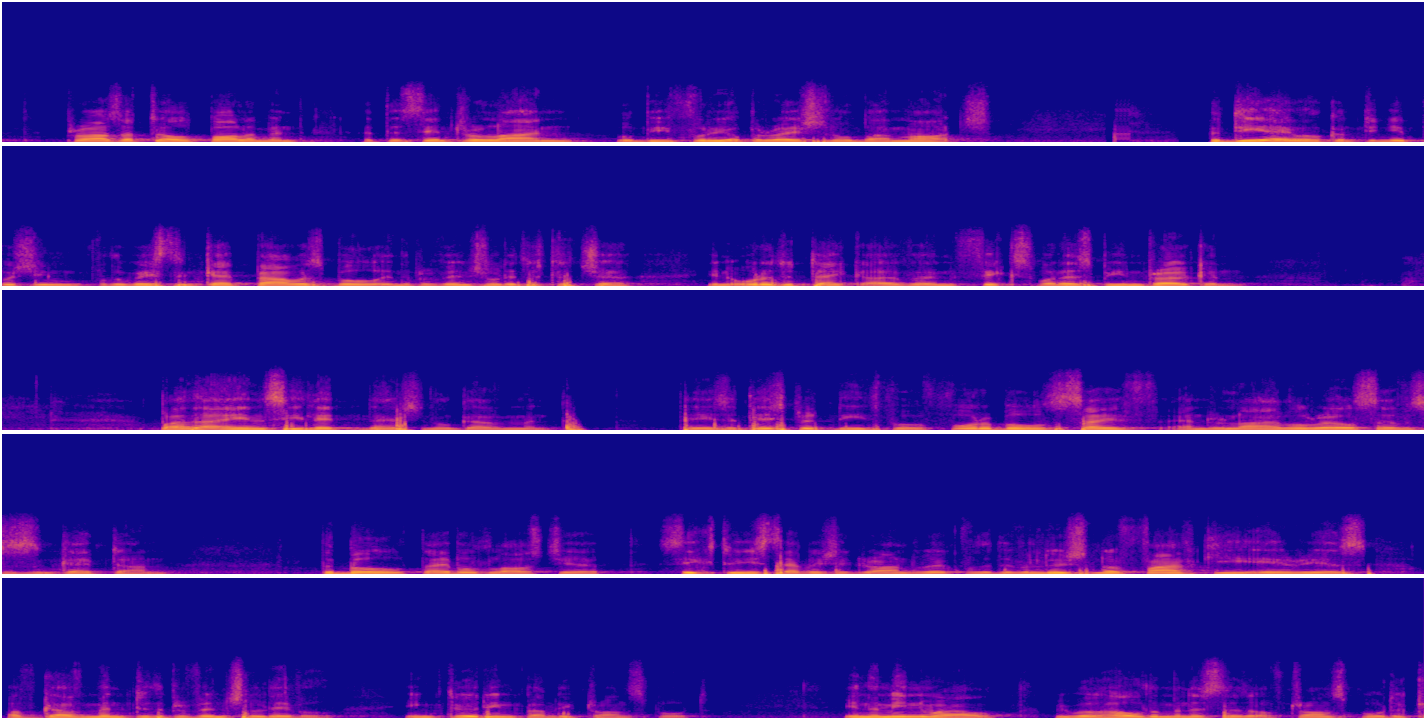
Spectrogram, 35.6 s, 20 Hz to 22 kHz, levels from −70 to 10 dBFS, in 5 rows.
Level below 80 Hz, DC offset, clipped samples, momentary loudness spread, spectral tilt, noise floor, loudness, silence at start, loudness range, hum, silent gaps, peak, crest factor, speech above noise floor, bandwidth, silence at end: -42 dBFS; under 0.1%; under 0.1%; 11 LU; -7.5 dB/octave; -53 dBFS; -16 LUFS; 0.35 s; 3 LU; none; none; 0 dBFS; 16 dB; 38 dB; 9.2 kHz; 0 s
